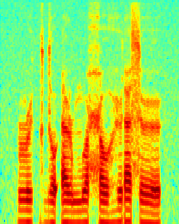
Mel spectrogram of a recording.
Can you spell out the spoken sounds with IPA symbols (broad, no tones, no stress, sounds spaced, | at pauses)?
ɭ y k d o ʔ æ ɭ m u ħ o ɦ y ɾ æ s ø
